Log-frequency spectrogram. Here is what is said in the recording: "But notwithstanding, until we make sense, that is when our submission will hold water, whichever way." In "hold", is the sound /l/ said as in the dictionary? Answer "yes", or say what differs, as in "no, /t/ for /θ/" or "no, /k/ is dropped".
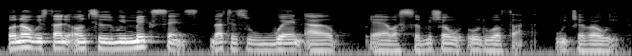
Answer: no, /l/ is dropped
